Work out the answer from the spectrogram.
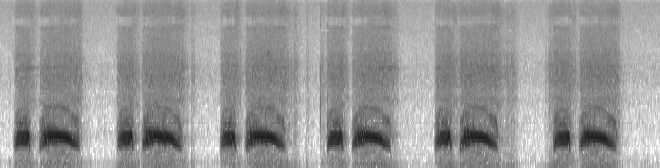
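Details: Spotted dove kept as a lure for wild birds, repeating a short coo followed by a longer downward-curving coo, six even pairs spaced about a second apart.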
